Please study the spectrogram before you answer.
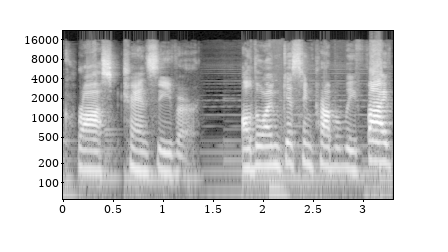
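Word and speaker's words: Xtransceiver: to give you your cross transceiver now the item is spelled out X transceiver but don't be a noob because it's pronounced cross transceiver although I'm guessing probably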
